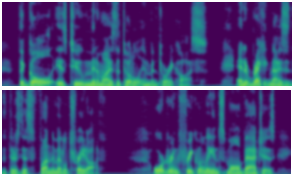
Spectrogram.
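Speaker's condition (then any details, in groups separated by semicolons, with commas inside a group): No condition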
